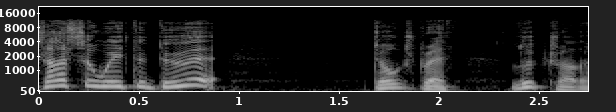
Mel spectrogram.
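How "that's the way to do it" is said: put-on high, loud boyish cheer; root for your friend. A narrator's reading. Fishlegs cheers Hiccup on in the fight, high loud cheer.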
